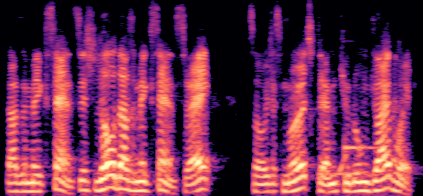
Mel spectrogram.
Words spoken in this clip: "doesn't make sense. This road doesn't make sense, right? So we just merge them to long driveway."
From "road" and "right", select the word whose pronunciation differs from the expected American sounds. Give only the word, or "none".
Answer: road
